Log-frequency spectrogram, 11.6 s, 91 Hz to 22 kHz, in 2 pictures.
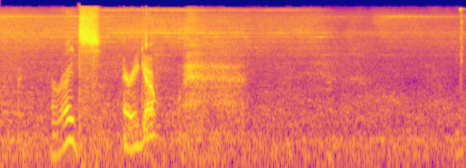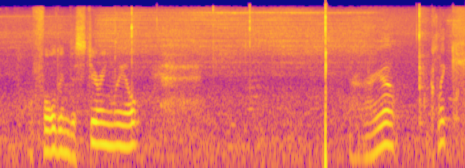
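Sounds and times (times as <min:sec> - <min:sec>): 
train pulling into a station: 0:00.0 - 0:09.8
speech: 0:00.6 - 0:02.5, 0:06.4 - 0:08.0, 0:10.5 - 0:11.6.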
